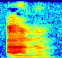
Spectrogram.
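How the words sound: The first vowel is said the Spanish way. The speaker calls it right. "É somente A de casa, A de Ana"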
